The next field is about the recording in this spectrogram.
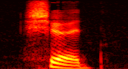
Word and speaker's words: should: Once you've found all the L sounds, the good news is that very often you don't even have to pronounce them. Read the following list of words after me. 1. Would, could, should.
